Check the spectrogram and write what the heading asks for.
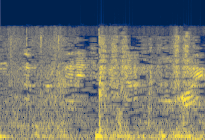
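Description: Quiet room with faint, indistinct voices in the background.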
